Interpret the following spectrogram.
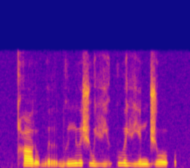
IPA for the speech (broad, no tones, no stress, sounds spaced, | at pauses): qʰ ɔ ɾ o̰ b ɤ r b ɯ n ɯ ə̯ ʃ u vʲ ɤ k u ə̯ vʲ ɛ n d͡ʒ o ʔ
